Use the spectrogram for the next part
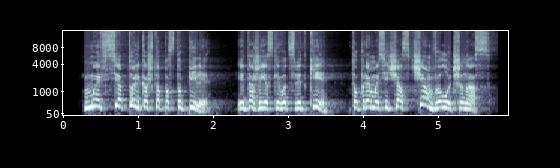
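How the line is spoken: Clear carrying voice, not shouting. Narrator (Russian): не кричала, но ее голос был хорошо слышен во всем школьном дворе

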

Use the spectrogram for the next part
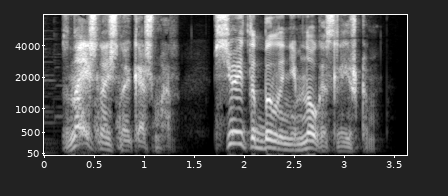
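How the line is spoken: Angry. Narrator (Russian): сердито сказал Мелифара

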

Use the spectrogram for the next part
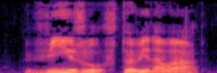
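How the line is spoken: Sudden sharp tone change. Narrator (Russian): вдруг резко сменил тон Козырев

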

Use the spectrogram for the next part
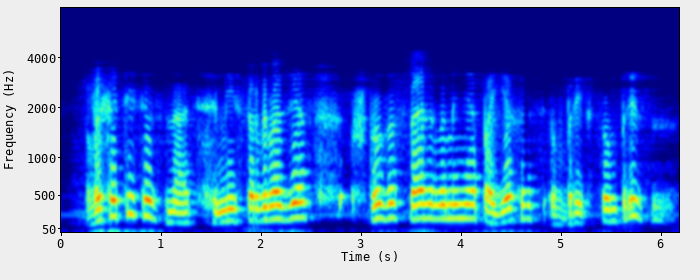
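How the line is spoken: Meek, calm question. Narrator (Russian): спросил Тейлор, так кротко и спокойно, будто только что и не смеялся

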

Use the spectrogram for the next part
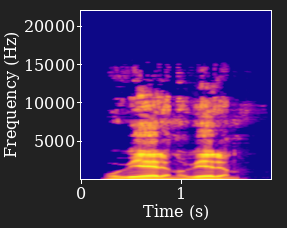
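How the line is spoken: Grumbling. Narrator (Russian): проворчал я

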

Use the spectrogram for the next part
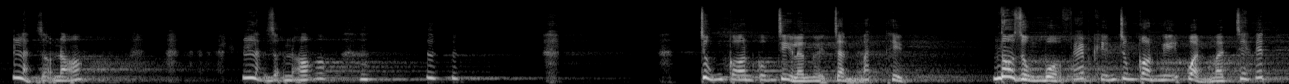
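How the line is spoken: Sobbing ghostly pleading. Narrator (Vietnamese): Vong hồn mẹ con mụ cầm khóc thút thít

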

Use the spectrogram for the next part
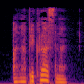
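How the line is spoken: Muttered. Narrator (Russian): пробормотала Дэнни

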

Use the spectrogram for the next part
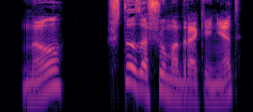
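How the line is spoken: Stern call. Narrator (Russian): строго окликнул я их

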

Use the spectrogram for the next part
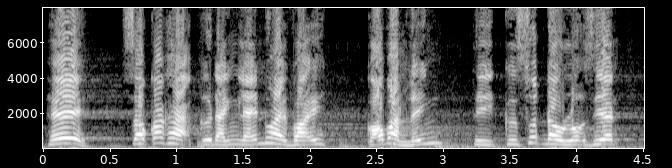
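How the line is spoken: Stern loud voice. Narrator (Vietnamese): Y nghiêm giọng lớn tiếng nói

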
